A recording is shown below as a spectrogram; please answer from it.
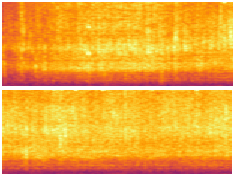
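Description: Tomatoes and onions cooking soft in a pan, giving a steady, fairly quiet sizzle that swells slightly after the first second and then holds even.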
